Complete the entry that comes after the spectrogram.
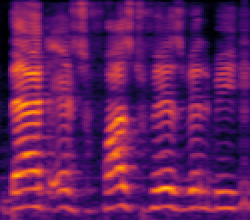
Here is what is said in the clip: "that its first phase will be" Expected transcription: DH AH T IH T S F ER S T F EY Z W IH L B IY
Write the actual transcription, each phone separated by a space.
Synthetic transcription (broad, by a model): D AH T IH T S F ER S T F EY Z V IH L B IY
